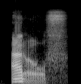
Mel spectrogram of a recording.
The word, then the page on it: Aslef: British English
